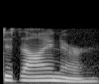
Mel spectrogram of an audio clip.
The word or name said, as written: designer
